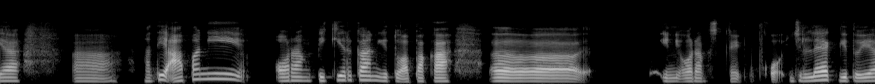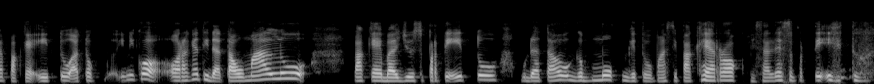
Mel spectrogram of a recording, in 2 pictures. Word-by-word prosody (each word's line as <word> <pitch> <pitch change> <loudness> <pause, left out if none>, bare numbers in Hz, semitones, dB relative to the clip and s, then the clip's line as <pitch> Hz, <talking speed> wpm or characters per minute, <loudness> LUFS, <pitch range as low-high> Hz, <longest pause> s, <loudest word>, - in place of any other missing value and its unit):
ya, 165 0 +1 0.6
"Eee, 145 -2 -6 0.4
nanti 150 +9 -3 0.2
apa 235 - -3
nih 250 -5 -2 0.3
orang 170 0 -2
pikirkan?" 200 +3 -1
Gitu. 165 -6 -3
Apakah, 150 +2 +2 0.4
eee, 150 -2 +4 0.9
"Ini 150 -1 -6
orang 150 +1 -3
ste - - -11 0.2
kok - - -7
jelek 195 +4 +1
gitu 165 -1 -3
ya 170 +2 0
pakai 155 -2 -3
itu," 170 +2 -1
atau, 175 -2 -5 0.2
"Ini 205 +4 -5
kok 245 -1 +7 0.2
orangnya 180 +7 +2
tidak 175 -9 +2
tahu 165 +1 +6
malu 250 +7 +4 0.4
pakai 170 0 +2
baju 165 +1 +4
seperti 170 - -3
itu. 215 - 0 0.3
Udah 165 0 +1
tahu 200 +3 +2
gemuk 190 +4 0
gitu 160 -2 -5
masih 155 +2 -7
pakai 180 +4 +3
rok," 190 0 +2
misalnya 160 +5 -3
seperti 185 0 -4 0.2
itu. 190 +2 -7
170 Hz, 135 wpm, -23 LUFS, 155-200 Hz, 0.9 s, kok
